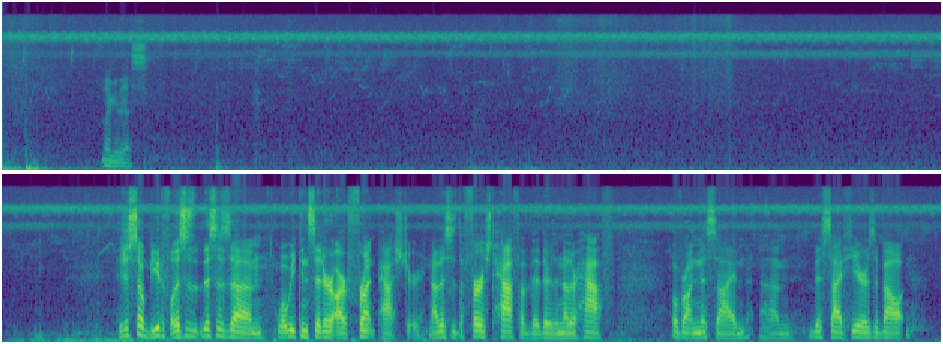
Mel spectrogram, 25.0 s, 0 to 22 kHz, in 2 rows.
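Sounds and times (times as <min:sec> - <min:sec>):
insects buzzing: 0:00.0 - 0:25.0.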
